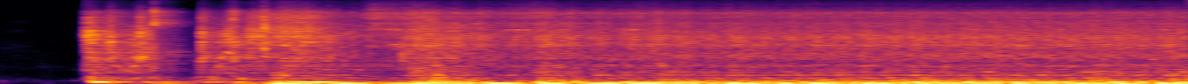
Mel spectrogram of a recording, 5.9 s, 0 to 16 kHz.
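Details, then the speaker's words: Chevy 350 V8 in 1952 Ford F1 field-find truck, first start after over 40 years, carb fed by hand: starter whirs, then catches into lumpy, uneven idle with deep rumble; owner suspects timing slightly off, starter may need a shim. "okay so we uh might have to play with the timing a little bit but i think we'll uh put some fuel in the tank"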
